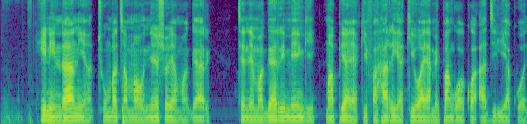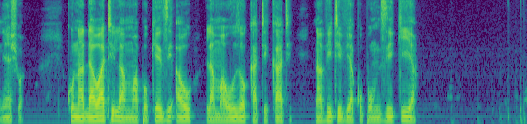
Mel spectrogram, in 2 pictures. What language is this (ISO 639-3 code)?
swa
